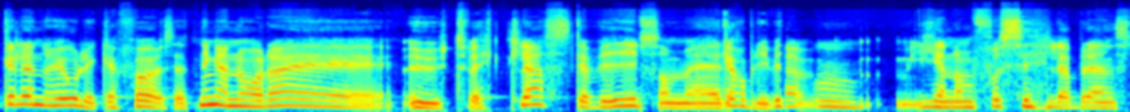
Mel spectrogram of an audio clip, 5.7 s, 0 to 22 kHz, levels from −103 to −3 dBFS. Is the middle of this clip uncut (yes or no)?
no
